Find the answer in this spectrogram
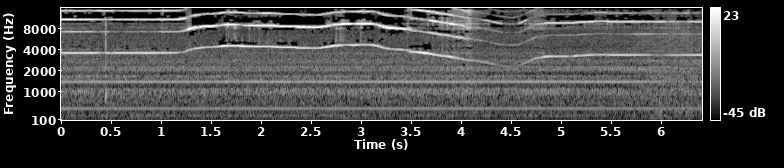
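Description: High-pitched whine from a flyback-transformer high-voltage supply. About a second in its pitch steps up, holds, then slides down and jumps back to a steady tone as the drive frequency, which sets the output, is turned. A fainter steady hum lies underneath.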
